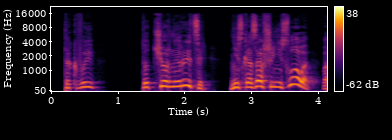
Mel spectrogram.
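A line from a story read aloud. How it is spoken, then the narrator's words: Exclaiming. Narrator (Russian): воскликнула Джилл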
